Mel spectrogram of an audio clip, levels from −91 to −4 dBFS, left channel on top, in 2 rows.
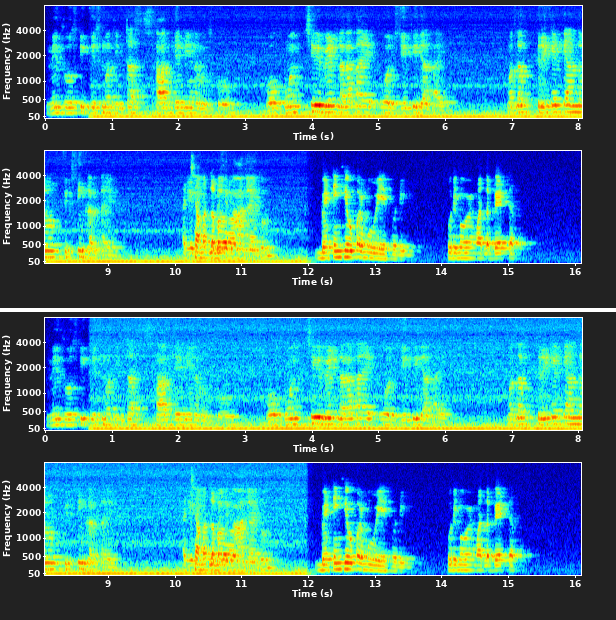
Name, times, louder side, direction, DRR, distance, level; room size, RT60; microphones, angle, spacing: voice 1, 0.0-2.8 3.3-6.0 6.9-9.1 10.2-11.5, left 1 dB, 45° left, -3 dB, 5.1 m, -27 dB
sound 1, 0.7-12.0, right 1 dB, 85° right, 0.9 m, -33 dB
voice 2, 10.1-10.9 12.1-13.5 14.1-15.1, left 1 dB, 15° left, 6 dB, 1.0 m, -24 dB
13.0 x 9.9 x 3.3 m, 0.41 s
head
